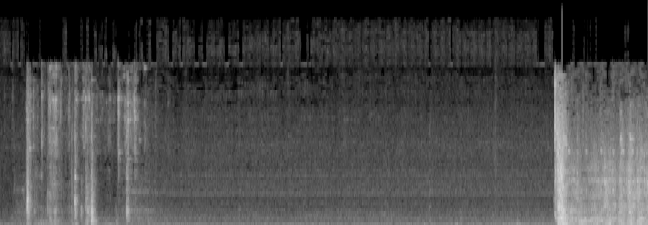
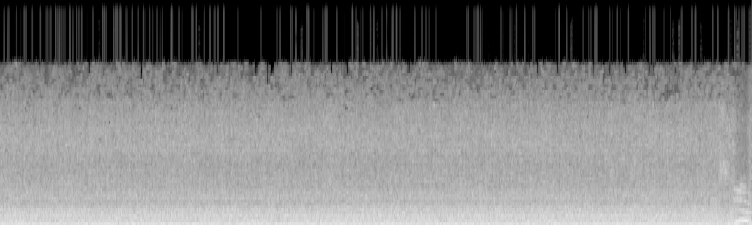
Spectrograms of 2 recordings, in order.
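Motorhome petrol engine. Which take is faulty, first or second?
first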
